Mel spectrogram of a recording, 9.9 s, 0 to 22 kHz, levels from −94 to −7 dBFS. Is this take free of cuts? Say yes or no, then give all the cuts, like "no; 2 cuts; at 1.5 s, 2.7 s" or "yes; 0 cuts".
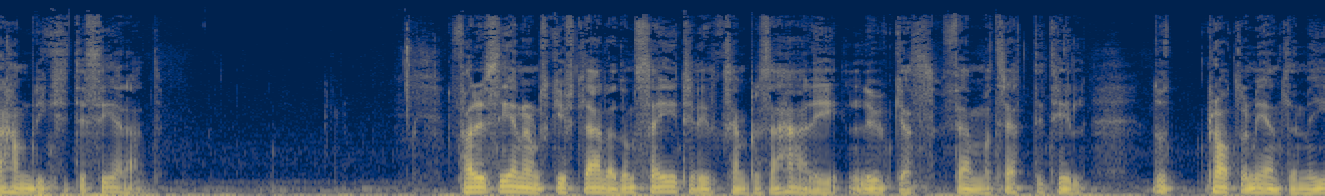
yes; 0 cuts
